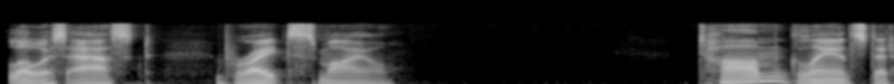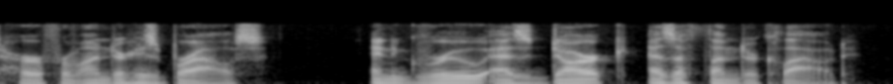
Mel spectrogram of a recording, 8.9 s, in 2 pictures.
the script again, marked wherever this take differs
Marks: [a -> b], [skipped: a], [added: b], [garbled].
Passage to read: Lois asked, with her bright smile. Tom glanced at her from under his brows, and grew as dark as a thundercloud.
Lois asked, [skipped: with her] bright smile. Tom glanced at her from under his brows, and grew as dark as a thundercloud.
